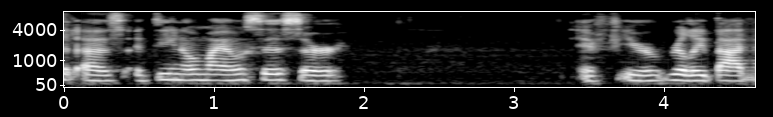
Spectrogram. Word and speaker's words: adenomyosis: The disease is called Adenomyosis. I guess some people might mispronounce it as Adenomyosis, or if you're really bad with tongue twister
